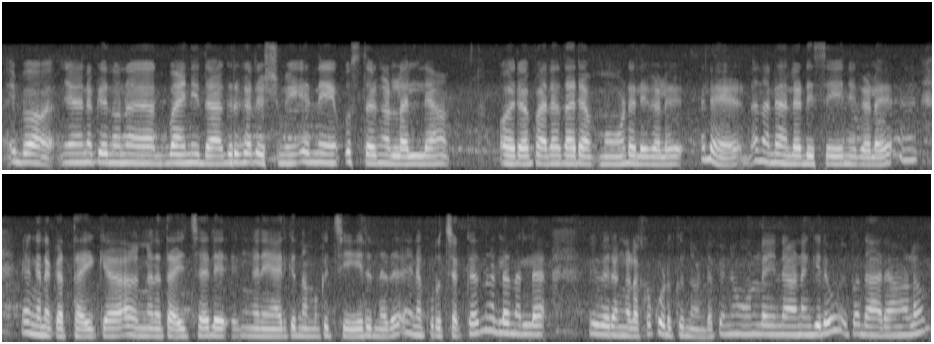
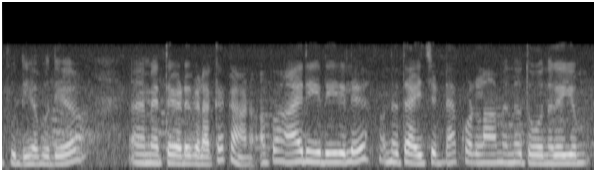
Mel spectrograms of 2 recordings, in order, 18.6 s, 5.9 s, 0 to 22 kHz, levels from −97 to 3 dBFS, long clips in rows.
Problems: low volume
